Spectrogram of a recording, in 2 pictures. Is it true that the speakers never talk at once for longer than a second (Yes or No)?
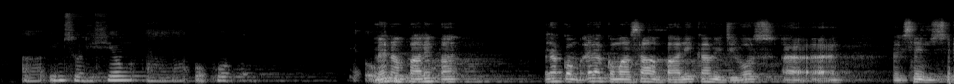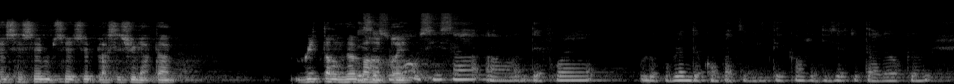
Yes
